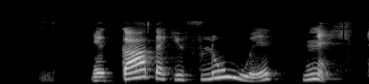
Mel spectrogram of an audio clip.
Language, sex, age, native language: Icelandic, male, 10, Icelandic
